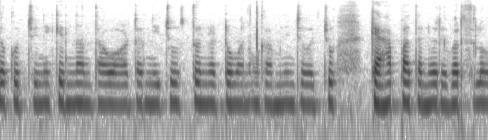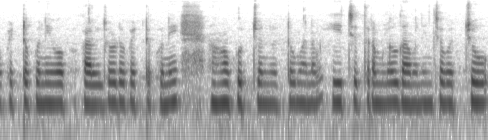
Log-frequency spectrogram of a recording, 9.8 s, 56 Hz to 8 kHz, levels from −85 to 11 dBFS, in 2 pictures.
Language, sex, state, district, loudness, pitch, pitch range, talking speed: Telugu, female, Telangana, Nalgonda, -23 LUFS, 210 Hz, 205-215 Hz, 135 wpm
